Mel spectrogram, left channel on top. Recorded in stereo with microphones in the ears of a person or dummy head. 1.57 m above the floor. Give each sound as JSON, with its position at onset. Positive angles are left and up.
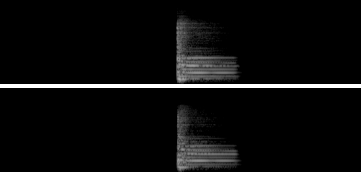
{"t": 1.8, "sound": "a snare drum", "side_deg": 60, "distance_m": 1.9}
